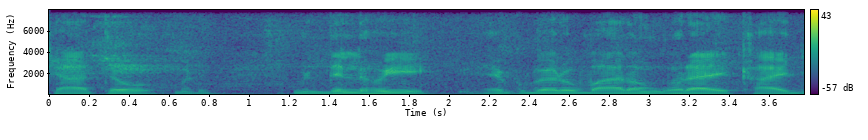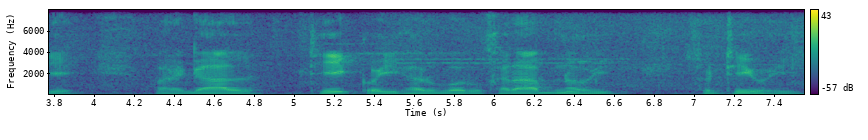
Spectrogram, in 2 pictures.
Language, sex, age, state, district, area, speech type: Sindhi, male, 60+, Maharashtra, Thane, urban, spontaneous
